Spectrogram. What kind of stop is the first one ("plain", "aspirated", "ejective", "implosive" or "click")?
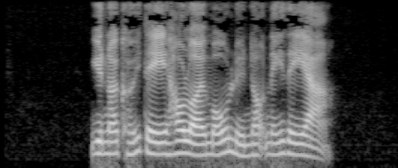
aspirated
